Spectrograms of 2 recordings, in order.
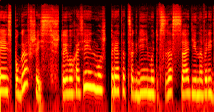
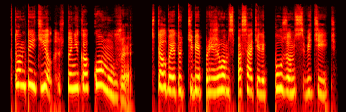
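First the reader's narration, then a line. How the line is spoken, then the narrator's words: Gloomy explanation. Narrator (Russian): мрачно пояснил Кусимар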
